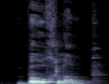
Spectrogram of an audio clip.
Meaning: arc lamp
- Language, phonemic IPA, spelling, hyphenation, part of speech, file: Dutch, /ˈboːx.lɑmp/, booglamp, boog‧lamp, noun, Nl-booglamp.ogg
